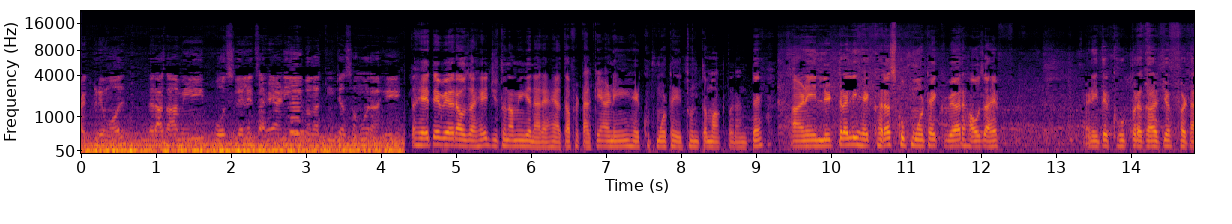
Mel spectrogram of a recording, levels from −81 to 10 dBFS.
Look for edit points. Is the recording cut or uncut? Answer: cut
